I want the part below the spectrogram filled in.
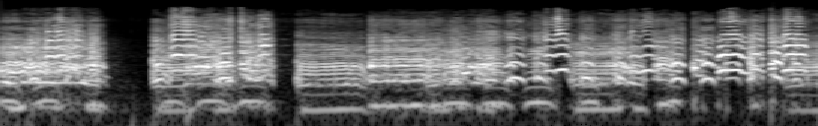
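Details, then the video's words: Geese reacting to approaching humans with a loud, continuous chorus of harsh, nasal honks from many birds, broken by two short pauses near the start. "The Natural Sound of Geese when Humans Approach Them."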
